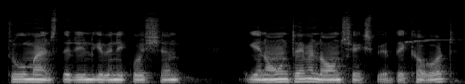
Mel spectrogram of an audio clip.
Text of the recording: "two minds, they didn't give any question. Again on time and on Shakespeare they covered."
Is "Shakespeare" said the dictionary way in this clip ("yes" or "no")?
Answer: yes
